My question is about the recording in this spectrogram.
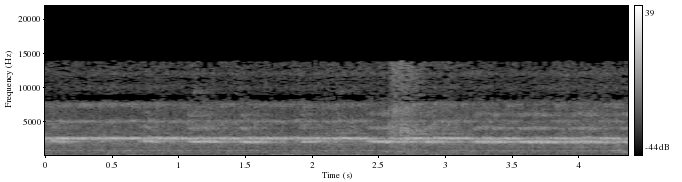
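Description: Large ventilation fans in a cattle shed running: a steady rush of noise with a continuous high-pitched whine over it.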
